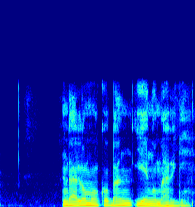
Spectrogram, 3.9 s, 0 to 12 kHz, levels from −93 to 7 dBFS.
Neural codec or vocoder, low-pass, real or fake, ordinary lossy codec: codec, 16 kHz, 8 kbps, FunCodec, trained on LibriTTS, 25 frames a second; 7.2 kHz; fake; none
